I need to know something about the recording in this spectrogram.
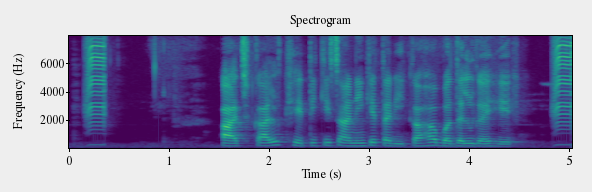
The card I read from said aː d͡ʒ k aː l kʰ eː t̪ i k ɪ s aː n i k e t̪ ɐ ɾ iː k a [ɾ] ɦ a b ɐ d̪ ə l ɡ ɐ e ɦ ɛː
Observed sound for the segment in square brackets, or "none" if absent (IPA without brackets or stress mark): none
